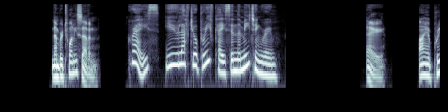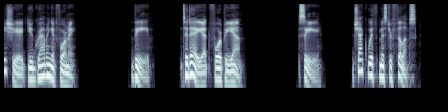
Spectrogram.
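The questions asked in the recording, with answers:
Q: Grace, you left your briefcase in the meeting room.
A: A: I appreciate you grabbing it for me.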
